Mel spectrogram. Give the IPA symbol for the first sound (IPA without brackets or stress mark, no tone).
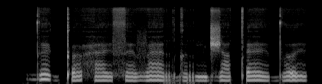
d̪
